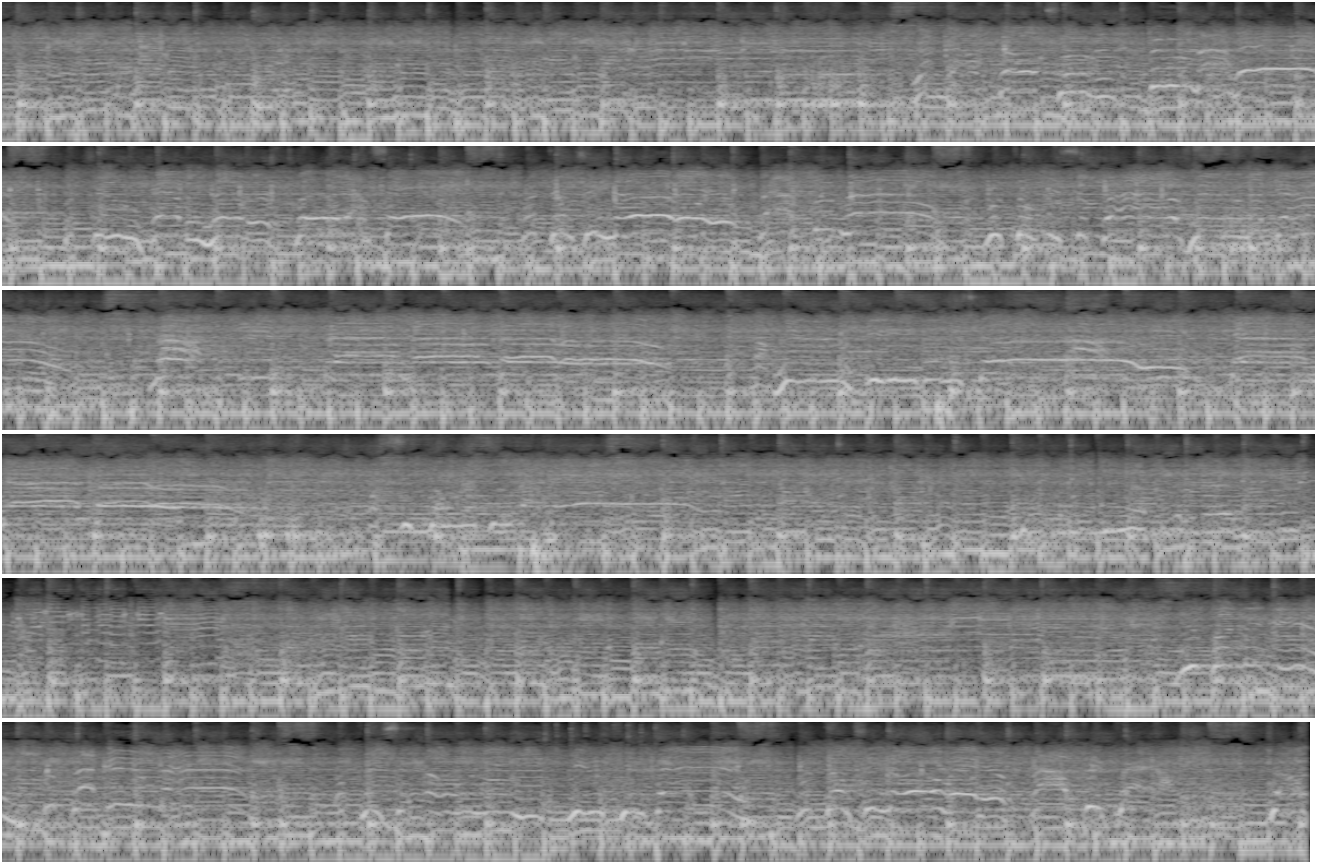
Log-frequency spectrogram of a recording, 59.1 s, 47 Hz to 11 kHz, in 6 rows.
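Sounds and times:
drums: 0.0 - 59.0
electric bass: 0.0 - 59.0
electric guitar: 0.0 - 59.0.

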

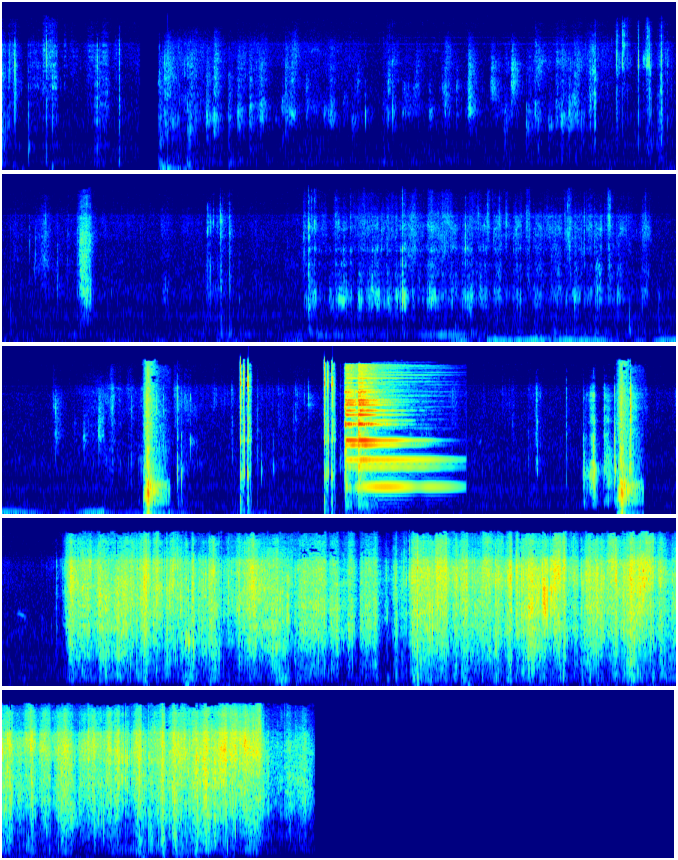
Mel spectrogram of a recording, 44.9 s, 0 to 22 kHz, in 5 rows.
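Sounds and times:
paper towel crinkling and rubbing: 27.8 - 40.1.

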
